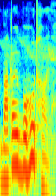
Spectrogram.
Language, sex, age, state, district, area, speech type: Assamese, male, 45-60, Assam, Golaghat, rural, spontaneous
